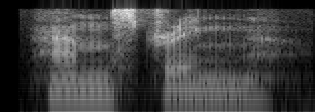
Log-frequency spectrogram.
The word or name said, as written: hamstring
